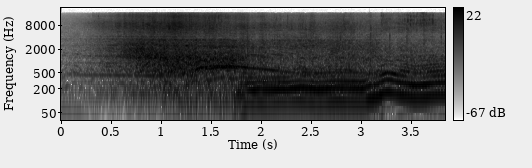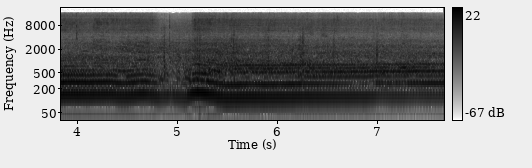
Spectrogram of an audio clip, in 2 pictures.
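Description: Rally car on a snow stage: a loud rushing noise about a second in, then the engine running at high revs, its pitch jumping up and falling back twice before holding steady.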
